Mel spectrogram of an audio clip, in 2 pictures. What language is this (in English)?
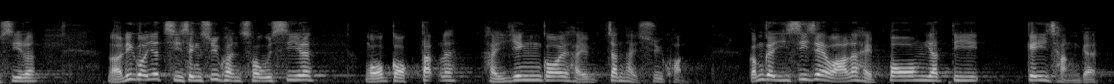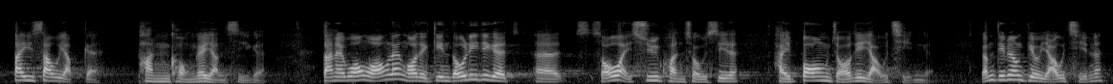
Cantonese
